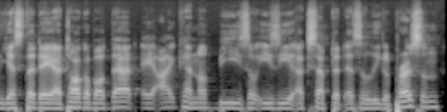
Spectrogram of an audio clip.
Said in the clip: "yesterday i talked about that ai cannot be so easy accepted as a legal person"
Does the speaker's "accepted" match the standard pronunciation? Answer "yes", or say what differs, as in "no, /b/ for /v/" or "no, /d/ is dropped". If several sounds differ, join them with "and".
yes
